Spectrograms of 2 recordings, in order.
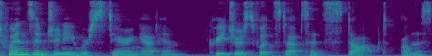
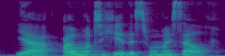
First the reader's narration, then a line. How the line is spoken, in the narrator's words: said George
